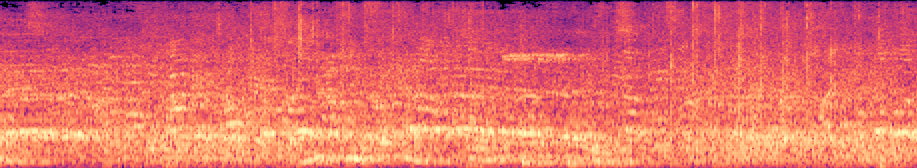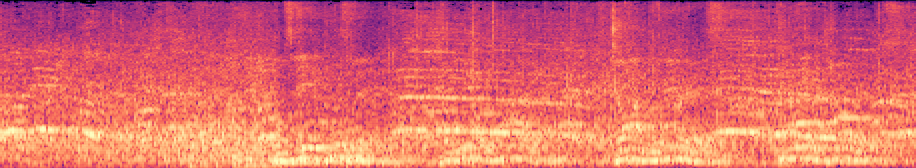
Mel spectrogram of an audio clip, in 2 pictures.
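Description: A crowd chatters and shouts throughout a large echoing hall.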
